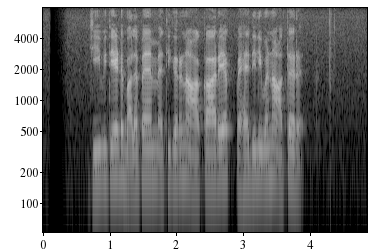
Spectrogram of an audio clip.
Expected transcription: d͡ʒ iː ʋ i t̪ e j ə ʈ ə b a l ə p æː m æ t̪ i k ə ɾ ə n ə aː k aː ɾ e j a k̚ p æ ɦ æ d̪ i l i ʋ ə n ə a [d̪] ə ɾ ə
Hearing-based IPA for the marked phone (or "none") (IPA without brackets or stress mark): t̪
